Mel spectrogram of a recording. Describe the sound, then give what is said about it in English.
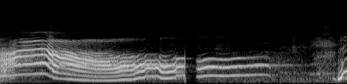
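A voice imitates a bunch of cats meowing outside: a long, wavering yowl that rises then slides down, a brief break, then a second drawn-out meow ending in a quick upward cry, loud. “And of course, there's a bunch of cats outside doing what cats will do.”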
